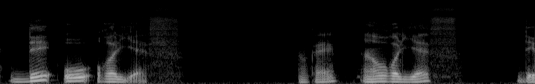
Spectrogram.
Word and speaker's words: hauts reliefs: it's quite simple, because S and S, but then we don't pronounce them here. Des hauts reliefs. Okay, un haut relief, des hauts reliefs.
